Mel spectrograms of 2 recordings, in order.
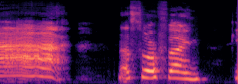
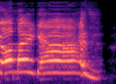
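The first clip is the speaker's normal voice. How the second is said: put-on screaming, higher; 7 semitones higher than usual. Retelling how noisy neighbours screamed before the stream: imitating people screaming. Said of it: "they were screaming a few minutes before".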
